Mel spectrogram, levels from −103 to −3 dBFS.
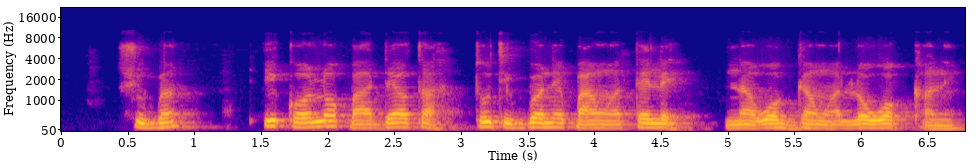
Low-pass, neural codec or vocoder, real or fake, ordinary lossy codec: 7.2 kHz; none; real; Opus, 24 kbps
